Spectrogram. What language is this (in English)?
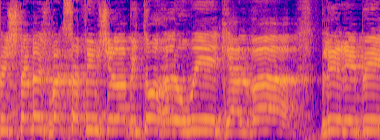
Hebrew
